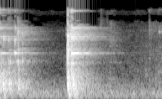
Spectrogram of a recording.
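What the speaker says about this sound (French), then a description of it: "On met les glaçons." Ice cubes drop into a glass with one sharp, bright clink at close range, ringing briefly before fading, after a quieter rustle.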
